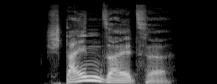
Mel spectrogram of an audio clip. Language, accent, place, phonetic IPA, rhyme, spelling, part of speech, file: German, Germany, Berlin, [ˈʃtaɪ̯nˌzalt͡sə], -aɪ̯nzalt͡sə, Steinsalze, noun, De-Steinsalze.ogg
- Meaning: nominative/accusative/genitive plural of Steinsalz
